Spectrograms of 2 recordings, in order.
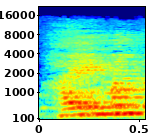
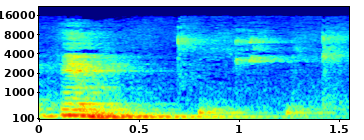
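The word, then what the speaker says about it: hymn: तो I like Indian हिम, मुझे Indian हिम पसंद है, इसको हाइमन नहीं बोलते हैं, हाइमन नहीं, हिम, क्योंकि एम के बाद एन आ गया तो फिर क्या होगा एन इज not pronounced, autumn N इज not pronounced.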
